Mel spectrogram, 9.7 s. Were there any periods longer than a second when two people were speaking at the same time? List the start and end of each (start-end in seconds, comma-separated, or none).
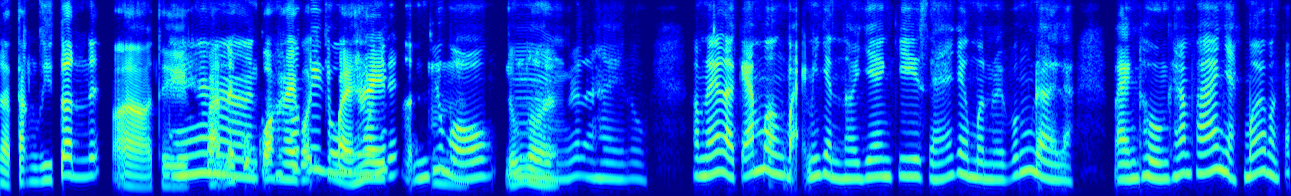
1.2-4.2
